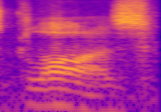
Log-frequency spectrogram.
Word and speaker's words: S-Claus: For the last time, it's pronounced Sclaws.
